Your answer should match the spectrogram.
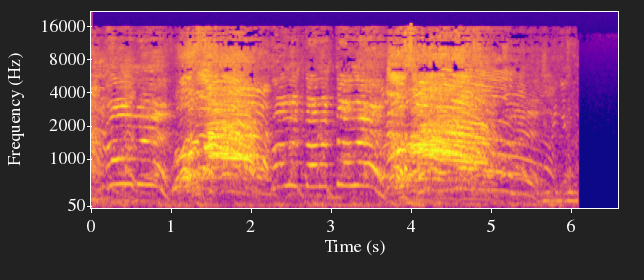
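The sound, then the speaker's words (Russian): Loud, dense crowd noise from the Match Day fan zone at a stadium before a football match, where fans carry Russian flags and balls with the Ufa emblem: many voices shouting and cheering at once, swelling in two big surges of chanting and yells, with no pauses until it cuts off. “Э, друзья, это была зона Матч Day.”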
